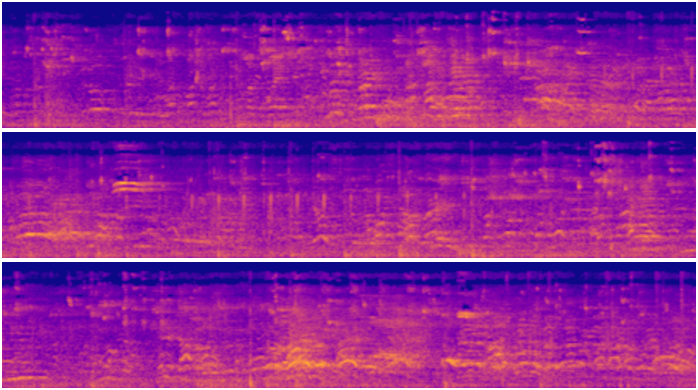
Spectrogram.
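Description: Young men shout and call out across a large echoing gym.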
